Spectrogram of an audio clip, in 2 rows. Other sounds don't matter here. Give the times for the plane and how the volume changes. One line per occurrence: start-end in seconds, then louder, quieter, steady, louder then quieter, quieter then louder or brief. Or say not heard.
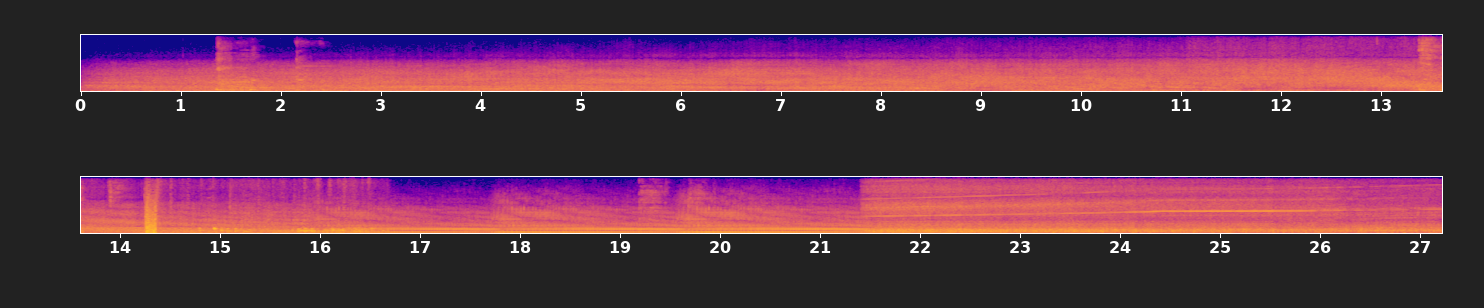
0.0-27.1 louder.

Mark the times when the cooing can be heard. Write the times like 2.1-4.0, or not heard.
14.2-16.7.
